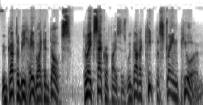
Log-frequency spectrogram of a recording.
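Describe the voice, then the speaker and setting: An American actor playing a domineering, ambitious, suspicious husband in a sci-fi radio drama, with a stern, lecturing manner. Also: male voice, a little high, sing-song, a little fast, husky. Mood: angry, impatient. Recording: dull, band-limited vintage radio recording.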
